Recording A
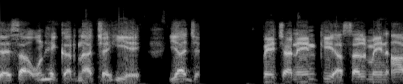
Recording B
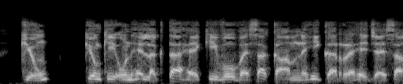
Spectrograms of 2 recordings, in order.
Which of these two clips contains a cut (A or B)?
A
